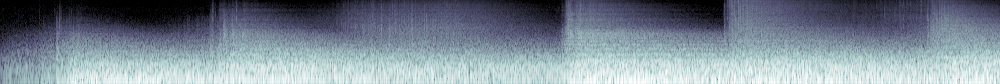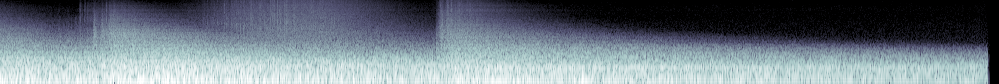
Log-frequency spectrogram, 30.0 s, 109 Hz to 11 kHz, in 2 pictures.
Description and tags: Cave Drone
Like a Creepy Fire Cave Sound
using the ZoomH6 Recorder.
cave, ambient, creepy, thrill, horror, atmosphere, drone, fire, dark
